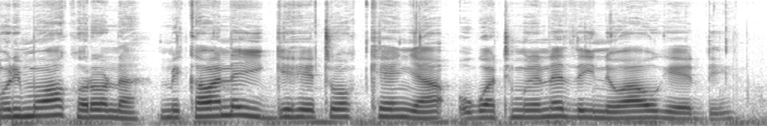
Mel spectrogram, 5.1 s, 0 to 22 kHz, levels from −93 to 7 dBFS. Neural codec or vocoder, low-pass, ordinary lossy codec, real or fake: none; none; none; real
